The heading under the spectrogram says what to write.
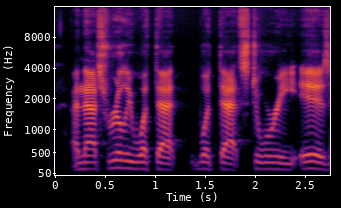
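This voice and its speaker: A man with an American accent and a fairly high pitch speaks at a moderate pace. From southeastern Pennsylvania. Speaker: nonprofit founder in addiction recovery. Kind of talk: casual interview. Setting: CrossFit gym, face to face.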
